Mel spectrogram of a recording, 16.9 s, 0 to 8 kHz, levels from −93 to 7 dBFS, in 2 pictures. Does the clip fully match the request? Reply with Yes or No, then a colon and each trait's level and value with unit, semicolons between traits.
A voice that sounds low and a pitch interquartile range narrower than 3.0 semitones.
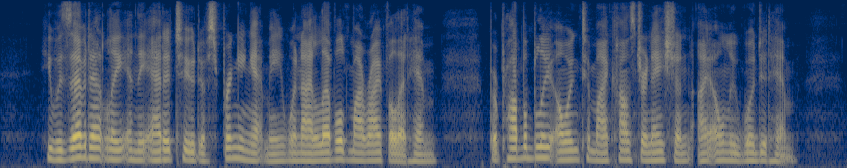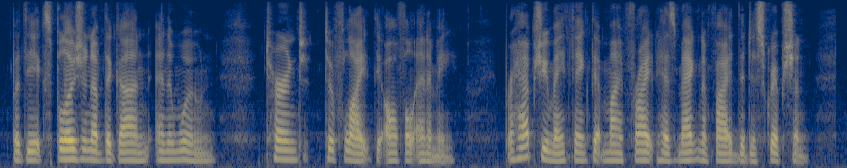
No: medium, 150 Hz; narrow, 2.5 semitones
